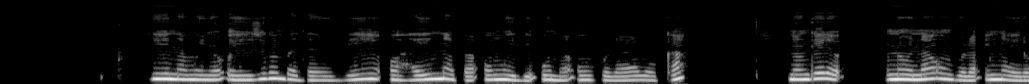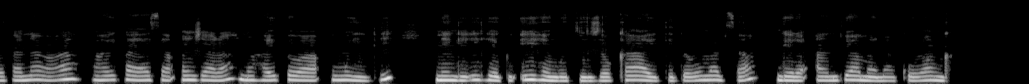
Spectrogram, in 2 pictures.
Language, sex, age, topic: Oshiwambo, female, 18-24, agriculture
